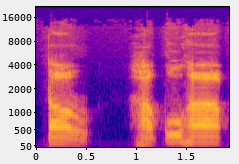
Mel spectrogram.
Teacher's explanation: Ra we read in heavy sound, and also we make tawassut quality. tarhaquha. Qaf we read in heavy sound, ha we long due to alif madda.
